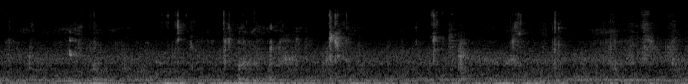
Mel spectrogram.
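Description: Close-miked chewing of a chicken samosa: an irregular run of short mouth clicks, one louder about three seconds in.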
